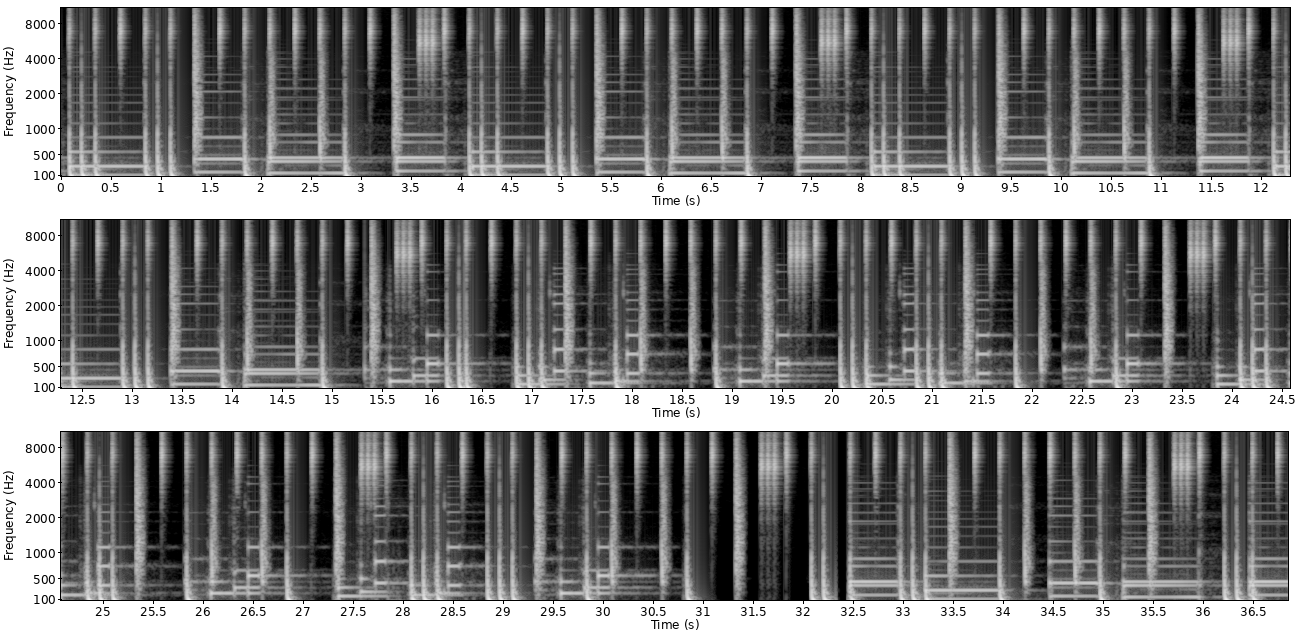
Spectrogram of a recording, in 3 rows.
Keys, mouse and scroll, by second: 11.8 s, 17.1-20.4 drag, 23.8-25.7 drag, 28.7 middle click, 29.9 middle click, 34.6 middle click, 35.3-36.8 drag.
